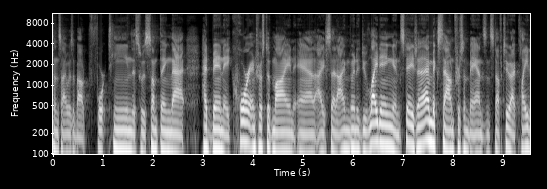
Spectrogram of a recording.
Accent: Virginia, United States; I grew up in Northern Virginia. So I grew up just a few miles east of Dulles Airport.

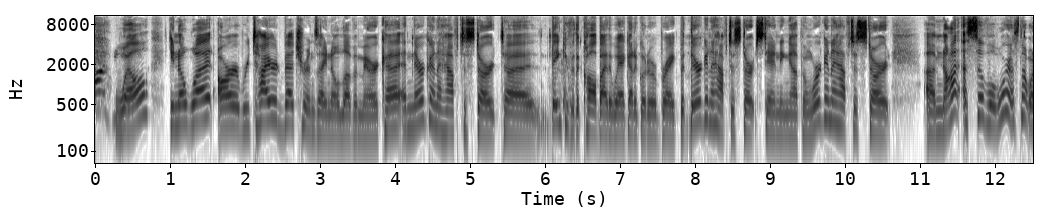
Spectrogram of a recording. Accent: California, United States; I'm not California from whence I came. Okay, I was born in California. I grew up in California, but I did not take California with me here.

